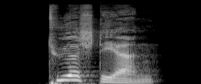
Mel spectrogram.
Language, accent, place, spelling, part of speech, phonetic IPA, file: German, Germany, Berlin, Türstehern, noun, [ˈtyːɐ̯ˌʃteːɐn], De-Türstehern.ogg
- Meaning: dative plural of Türsteher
